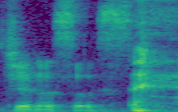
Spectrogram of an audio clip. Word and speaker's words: Genisys: Is that how they pronounce that in the movie? – Genisys. – Because I'm pretty sure it's Genesis. – No, it is Genesis.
